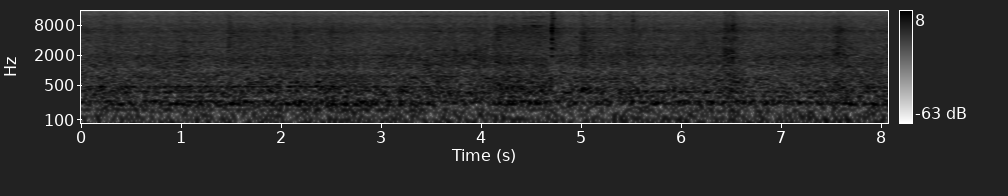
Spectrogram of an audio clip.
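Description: Steel rolling mill's machinery running with a loud, steady drone and an unbroken low hum, with a few faint metallic clinks.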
